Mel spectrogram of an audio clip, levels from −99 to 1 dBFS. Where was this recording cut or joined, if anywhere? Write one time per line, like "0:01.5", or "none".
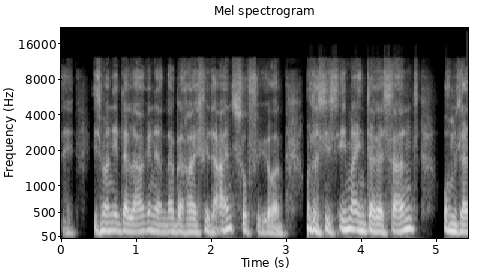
none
